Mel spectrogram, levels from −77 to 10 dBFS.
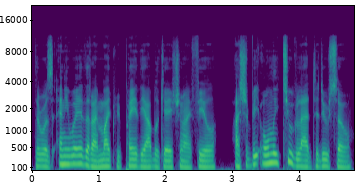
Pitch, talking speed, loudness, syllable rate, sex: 125 Hz, 275 wpm, -18 LUFS, 6.4 syllables/s, male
